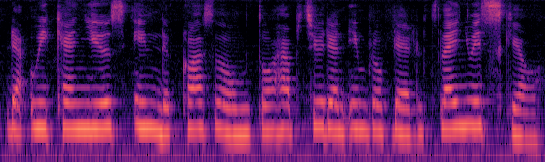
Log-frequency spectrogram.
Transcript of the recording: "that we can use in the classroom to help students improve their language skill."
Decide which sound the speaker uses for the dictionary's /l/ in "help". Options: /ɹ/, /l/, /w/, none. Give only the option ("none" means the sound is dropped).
none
